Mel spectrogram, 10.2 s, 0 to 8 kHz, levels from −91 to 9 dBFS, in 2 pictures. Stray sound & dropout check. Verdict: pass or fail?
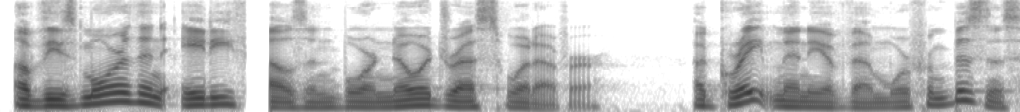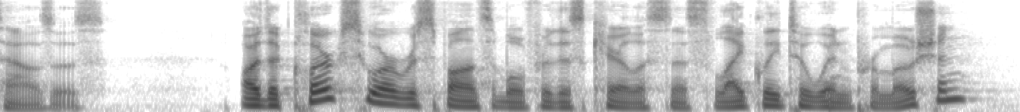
fail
